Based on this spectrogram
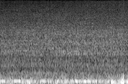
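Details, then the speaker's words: Toyota Tacoma TRD Sport, heard at the tailpipe at idle: deep, slightly lumpy burble, diesel-like and almost cammed but steady; owner says this idle clears carbon buildup; normal. "let me know if you guys can hear that it almost sounds like it's cammed out that's what yeah the sound is very similar to like a cans like oh"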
